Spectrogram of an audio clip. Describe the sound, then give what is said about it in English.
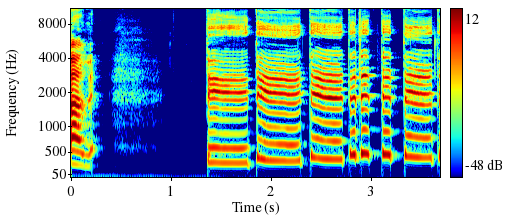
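Someone hums the theme tune of the arcade video game Puzzle Bobble: a brief breathy sound, a pause, then a run of sustained and clipped notes in a bouncy, stepping melody. “And uh, do you remember the music? No, I can't. I'm sure I would if I, I heard it. I'm gonna hum it really badly.”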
